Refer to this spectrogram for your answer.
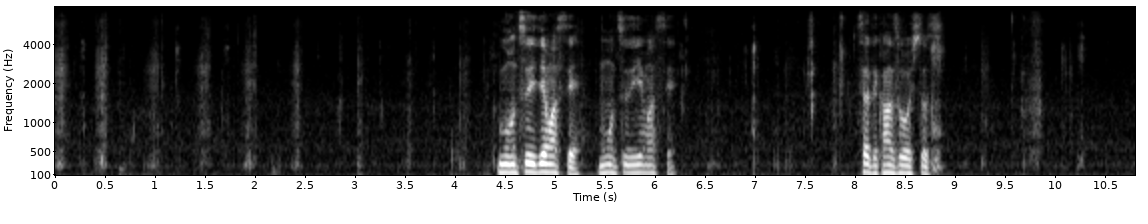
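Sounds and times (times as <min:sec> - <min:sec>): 
person biting and chewing crunchy food: 0:00.0 - 0:05.3, 0:06.1 - 0:10.7
speech: 0:04.4 - 0:06.4, 0:08.0 - 0:09.0.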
